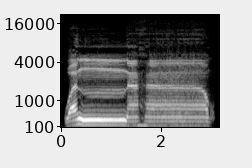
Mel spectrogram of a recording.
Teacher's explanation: Nah, begitupun yang contoh kedua ini, di mana alif lamnya ini idgham masuk atau lebur ke huruf nun, maka membacanya adalah wan nahar, gitu ya. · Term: alif lam syamsiyah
